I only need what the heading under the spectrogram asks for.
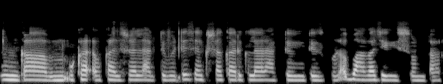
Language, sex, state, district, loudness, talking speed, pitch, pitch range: Telugu, female, Telangana, Nalgonda, -17 LUFS, 150 wpm, 205 Hz, 195-210 Hz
